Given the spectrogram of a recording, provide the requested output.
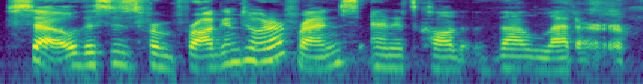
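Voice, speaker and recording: A woman reading a story aloud to children like a teacher, pausing to explain things simply and check in with her listeners. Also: deep voice, animated. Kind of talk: read-aloud storytelling with asides to young listeners. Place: outdoors on a front porch. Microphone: computer propped on a chair.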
